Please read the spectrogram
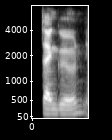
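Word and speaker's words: Şengün: I'll I'll I'll pronounce Alperen Shangun. – Shangun, yeah.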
